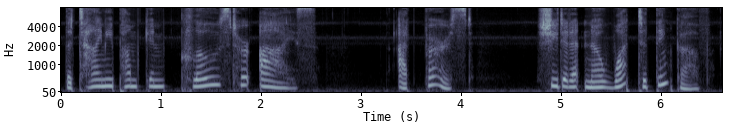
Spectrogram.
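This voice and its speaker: Slow, expressive woman storyteller. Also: on the high side, no room sound. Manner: expressive, gentle, measured storytelling for young children. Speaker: storyteller, narrator. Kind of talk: scripted children's story narration.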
